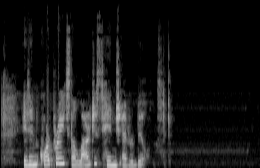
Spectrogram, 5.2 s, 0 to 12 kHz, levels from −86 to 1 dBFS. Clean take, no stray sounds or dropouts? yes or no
yes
